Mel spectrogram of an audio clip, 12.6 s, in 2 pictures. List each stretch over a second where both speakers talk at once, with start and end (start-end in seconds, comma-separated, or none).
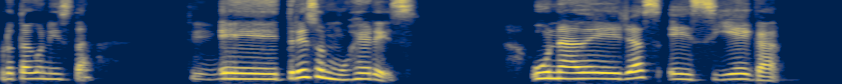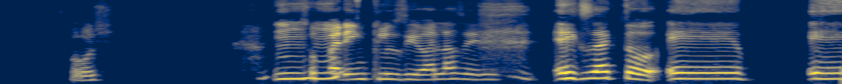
none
